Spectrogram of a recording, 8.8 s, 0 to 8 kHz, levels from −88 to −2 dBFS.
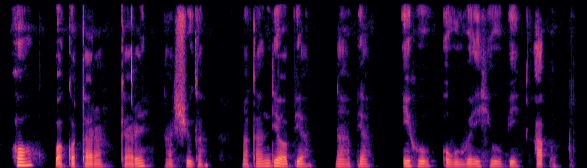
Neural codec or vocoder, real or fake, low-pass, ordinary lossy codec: none; real; none; none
